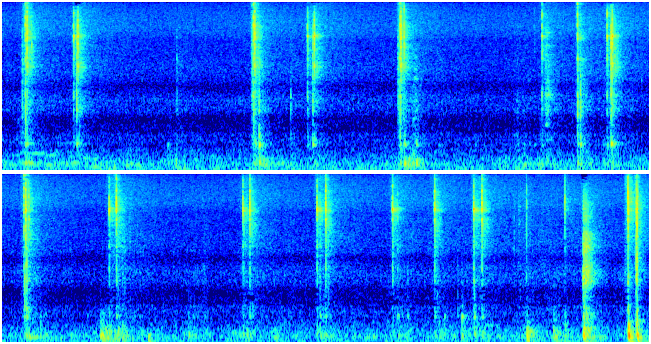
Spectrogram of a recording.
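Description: Irregular sharp clicks of a computer mouse and keyboard, roughly one or two a second, with a louder pair near the end.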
